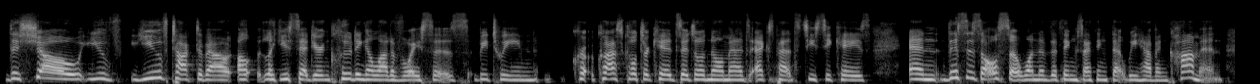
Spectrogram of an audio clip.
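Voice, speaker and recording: A woman's voice: fairly high pitch, normal speed, dry recording. Dry-sounding woman podcast host. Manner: engaged, frequent short backchannels and clarifying questions. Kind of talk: interviewing a guest.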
